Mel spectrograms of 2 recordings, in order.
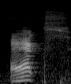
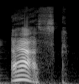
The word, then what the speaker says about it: ask: we get it from ax yeah so using the word axe isn't isn't an accent it's mispronunciation of the word ask I mean what are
